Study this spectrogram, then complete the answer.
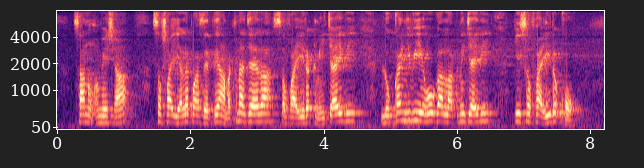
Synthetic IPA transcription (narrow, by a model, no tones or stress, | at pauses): saːnũːʔəmeːʃaː | səpʰaːiːaːleːpaːseːt̪ɪãːnɾəkʰnaːt͡ʃaːiːd̪aːsəpʰaːiːɾəkʰniːt͡ʃaːiːd̪iːloːkãːɡiːʋiːeːɦoːɡələkʰːniːt͡ʃaːiːd̪iː | kɪsəpʰaːiːɾəkʰːoː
